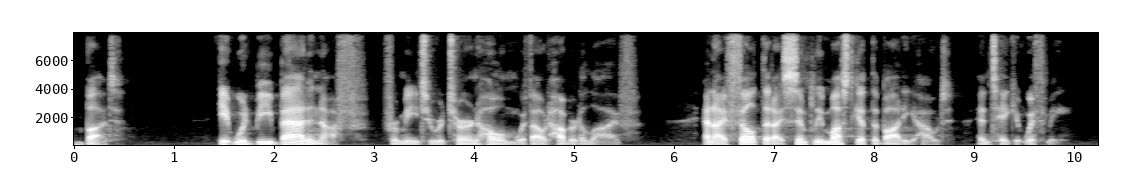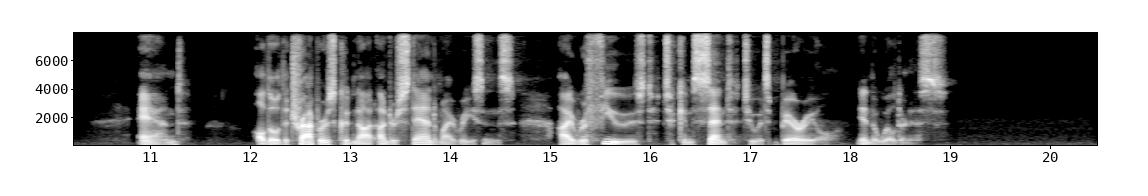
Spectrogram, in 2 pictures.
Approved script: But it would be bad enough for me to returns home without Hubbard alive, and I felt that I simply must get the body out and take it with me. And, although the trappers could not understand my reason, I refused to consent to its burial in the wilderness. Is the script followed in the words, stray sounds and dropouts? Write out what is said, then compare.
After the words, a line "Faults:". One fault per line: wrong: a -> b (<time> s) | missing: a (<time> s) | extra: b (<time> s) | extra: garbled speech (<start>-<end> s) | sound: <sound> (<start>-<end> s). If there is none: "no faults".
But it would be bad enough for me to return home without Hubbard alive, and I felt that I simply must get the body out and take it with me. And, although the trappers could not understand my reasons, I refused to consent to its burial in the wilderness.
Faults:
wrong: returns -> return (3.6 s)
wrong: reason -> reasons (14.0 s)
